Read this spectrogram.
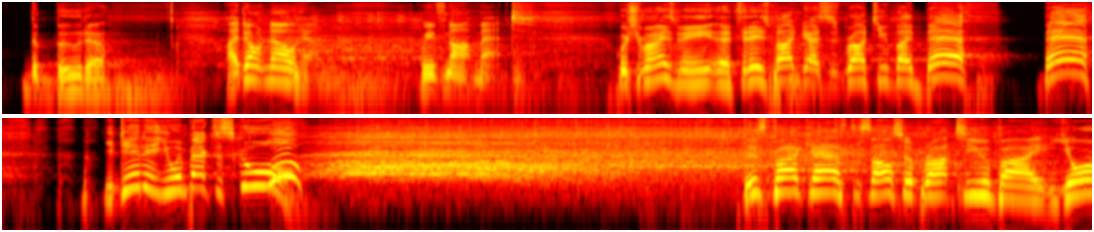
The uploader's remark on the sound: Live in Carmel, IN!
